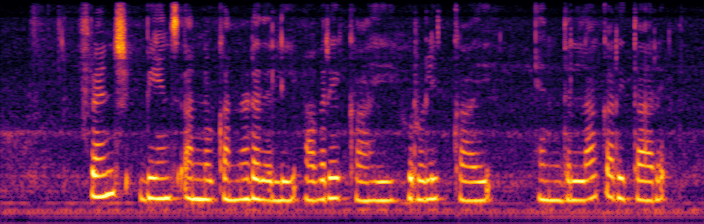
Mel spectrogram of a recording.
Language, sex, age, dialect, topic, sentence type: Kannada, female, 25-30, Mysore Kannada, agriculture, statement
